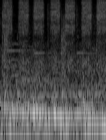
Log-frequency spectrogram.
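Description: Aerosol can of Krylon clear glaze spraying in several short hissing bursts, laying a light coat on a small metal piece.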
